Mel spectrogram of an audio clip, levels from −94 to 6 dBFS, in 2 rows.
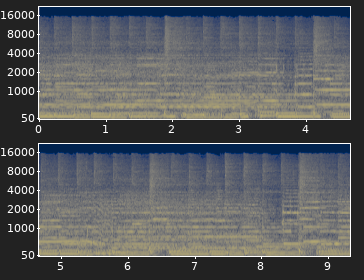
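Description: At 1.56 to 1.59 s and 5.34 to 5.39 s, brief glitches break through. This is damaged data in a compressed stream: corrupted frames throw the decoder out of sync.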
